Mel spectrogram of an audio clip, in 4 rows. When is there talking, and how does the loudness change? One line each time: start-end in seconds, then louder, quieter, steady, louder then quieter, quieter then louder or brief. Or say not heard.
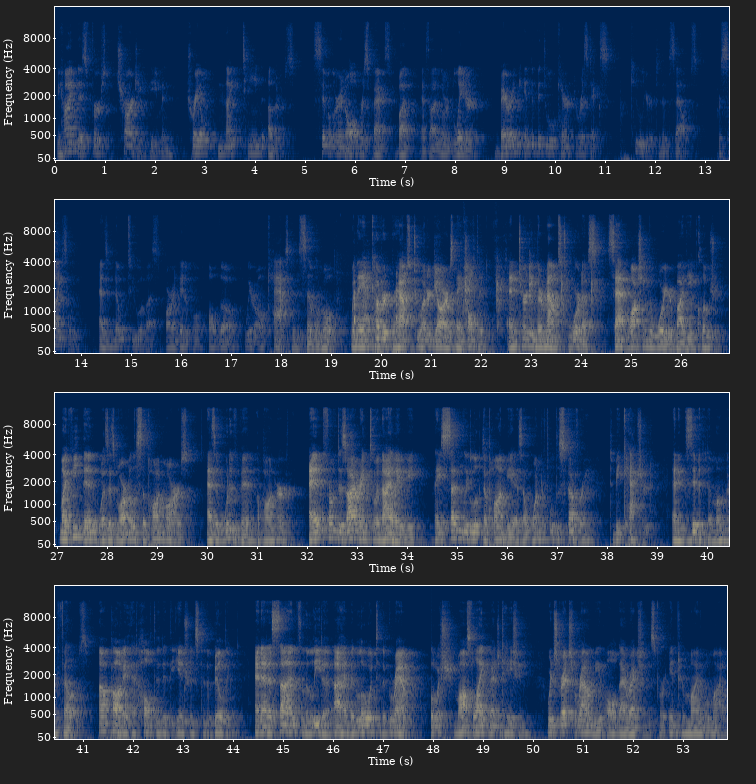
0.0-53.8 louder.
